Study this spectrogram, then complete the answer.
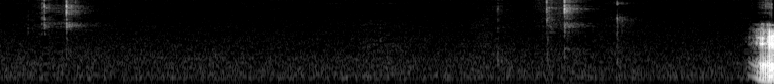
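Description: Mouse clicks while working in SOLIDWORKS: a quick double click, a long silence, then a cluster of two or three crisp clicks close to the mic, ending in a louder burst of noise.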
